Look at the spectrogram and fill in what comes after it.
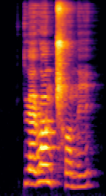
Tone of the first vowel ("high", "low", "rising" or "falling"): rising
